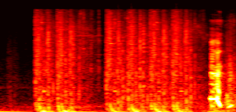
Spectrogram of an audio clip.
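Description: A handgun in Tiny Tina's Wonderlands video game fires in two sustained bursts of rapid shots, each about a second long, followed by a sharp, louder pop near the end, with some background mechanical clatter.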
